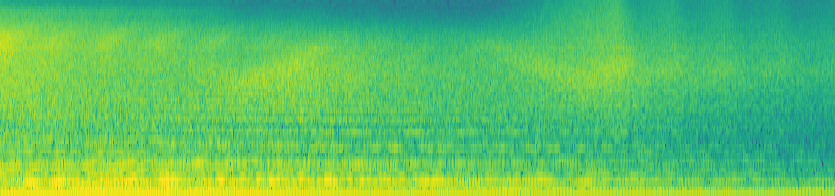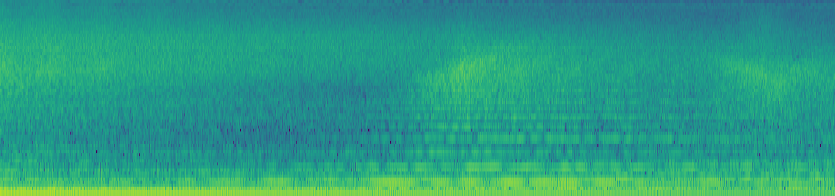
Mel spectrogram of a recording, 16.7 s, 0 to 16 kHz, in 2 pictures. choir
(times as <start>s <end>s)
0.0s 8.0s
